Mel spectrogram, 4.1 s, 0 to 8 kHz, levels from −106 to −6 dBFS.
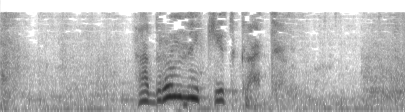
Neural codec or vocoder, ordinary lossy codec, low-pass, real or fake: codec, 24 kHz, 3 kbps, HILCodec; MP3, 24 kbps; 7.2 kHz; fake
